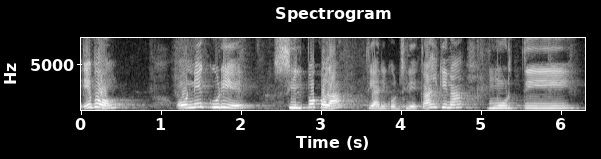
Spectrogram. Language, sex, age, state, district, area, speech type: Odia, female, 18-30, Odisha, Balangir, urban, spontaneous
